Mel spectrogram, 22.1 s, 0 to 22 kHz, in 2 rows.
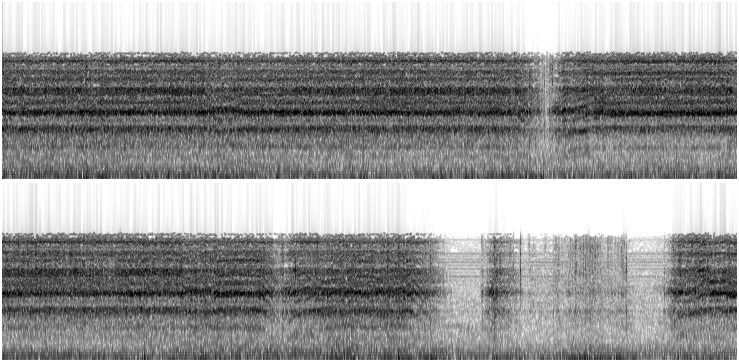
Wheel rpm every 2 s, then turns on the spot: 160, 160, 160, 150, 120, 160, 160, 120, 100, 10, 60.
none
